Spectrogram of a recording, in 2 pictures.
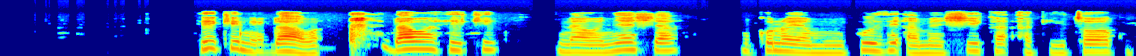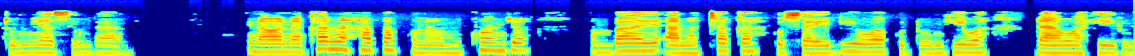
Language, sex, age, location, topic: Swahili, female, 36-49, Nakuru, health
